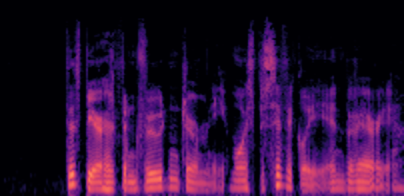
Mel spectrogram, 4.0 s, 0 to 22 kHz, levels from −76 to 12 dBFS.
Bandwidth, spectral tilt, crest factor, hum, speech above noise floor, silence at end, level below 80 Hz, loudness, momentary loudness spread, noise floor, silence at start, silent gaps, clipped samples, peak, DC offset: 15 kHz; -5 dB/octave; 20 dB; none; 50 dB; 0 s; -54 dBFS; -21 LUFS; 10 LU; -70 dBFS; 0.65 s; none; under 0.1%; -2 dBFS; under 0.1%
